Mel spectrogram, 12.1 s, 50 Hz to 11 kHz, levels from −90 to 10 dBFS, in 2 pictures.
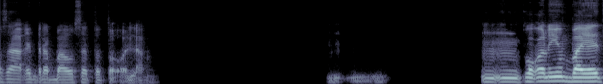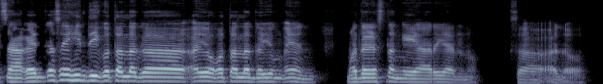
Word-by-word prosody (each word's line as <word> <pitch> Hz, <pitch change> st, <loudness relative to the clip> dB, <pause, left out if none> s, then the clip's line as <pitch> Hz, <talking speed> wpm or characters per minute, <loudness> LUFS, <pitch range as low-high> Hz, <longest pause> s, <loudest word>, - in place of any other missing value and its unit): sa 120 Hz, -2 st, -6 dB
aking 120 Hz, -1 st, -10 dB
trabaho 110 Hz, -1 st, -6 dB
sa 115 Hz, +1 st, -11 dB
totoo -, -, -13 dB
lang. -, -, -15 dB, 1.8 s
Mm. -, -, -21 dB, 0.9 s
Mm, 145 Hz, 0 st, -2 dB
kung 155 Hz, -1 st, 0 dB
ano 160 Hz, +1 st, +4 dB
yung 170 Hz, -1 st, +4 dB
bayad 155 Hz, 0 st, +7 dB
sa’kin 155 Hz, +1 st, 0 dB
kasi 195 Hz, +2 st, 0 dB
hindi 190 Hz, -2 st, +2 dB
ko 185 Hz, -, +1 dB
talaga 165 Hz, -3 st, +1 dB
ayoko 160 Hz, -1 st, -1 dB
talaga 155 Hz, -2 st, -1 dB
yung 150 Hz, -1 st, -5 dB
ayan, 135 Hz, -6 st, -7 dB, 0.3 s
madalas 150 Hz, +2 st, -2 dB
nangyayari 130 Hz, -3 st, -5 dB
‘yan 110 Hz, -3 st, -11 dB, 0.4 s
sa 110 Hz, -3 st, -14 dB
ano, 65 Hz, -1 st, -15 dB
150 Hz, 130 wpm, -22 LUFS, 125-160 Hz, 1.8 s, bayad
